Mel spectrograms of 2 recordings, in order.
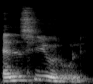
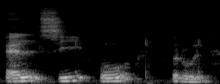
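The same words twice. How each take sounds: First: Said in the usual way. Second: "LCO rule" very slow, each letter drawn out; slow dictation. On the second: Shown as a demonstration. Teacher repeats the rule name for students, slowly letter by letter. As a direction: spell out "LCO" letter by letter, unhurried.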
